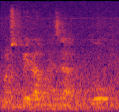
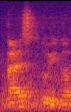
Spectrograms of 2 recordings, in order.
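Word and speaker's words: Толстой: 러시아로 이제 그 톨스토이라고 하지 않고 경험을 써서 격음이 아니라 톨스토이라고 되게 번역해요. 우리나라 외래어 맞춤법 표기안 때문에 톨스토이라고 씁니다. 근데 원래 러시아 발음은 경음이고 딸스토이가 맞습니다.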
